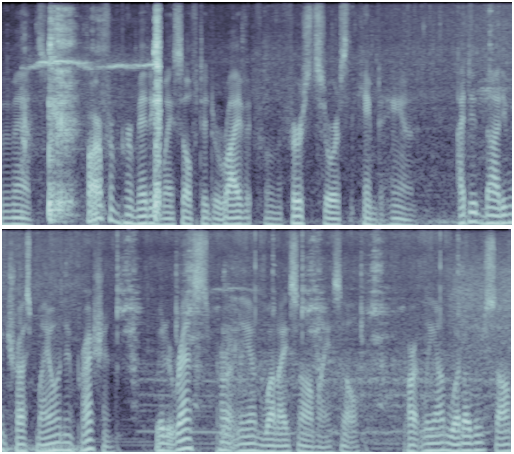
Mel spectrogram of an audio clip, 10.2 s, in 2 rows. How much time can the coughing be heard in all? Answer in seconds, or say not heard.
2 s.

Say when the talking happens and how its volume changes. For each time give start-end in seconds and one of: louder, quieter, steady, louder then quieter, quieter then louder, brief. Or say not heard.
0.0-10.1 steady.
